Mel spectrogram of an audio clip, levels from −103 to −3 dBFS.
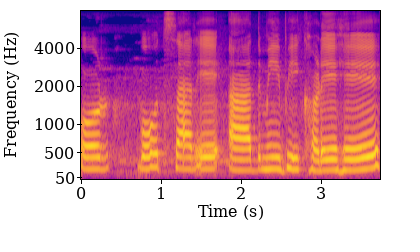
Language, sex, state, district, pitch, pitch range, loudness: Hindi, female, Maharashtra, Mumbai Suburban, 205 Hz, 190-210 Hz, -16 LUFS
